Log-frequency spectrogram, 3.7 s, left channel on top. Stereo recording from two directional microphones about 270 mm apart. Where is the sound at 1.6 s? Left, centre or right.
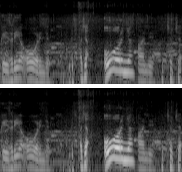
Centre.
